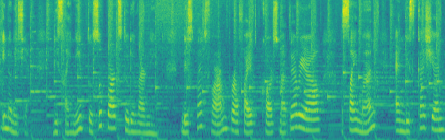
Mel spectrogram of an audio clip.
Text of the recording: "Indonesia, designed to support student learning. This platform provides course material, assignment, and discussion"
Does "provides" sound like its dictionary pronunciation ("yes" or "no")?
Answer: no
